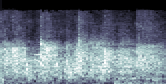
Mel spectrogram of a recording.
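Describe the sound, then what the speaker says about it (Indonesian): Schoolchildren in an Indonesian primary classroom clap together in a steady burst, a dense, continuous patter of many small hands close by with no talking over it. "tepuk tangan"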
